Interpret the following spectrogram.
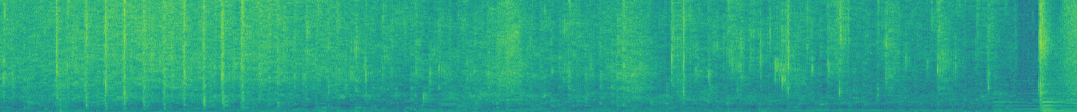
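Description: Swimming-pool water splashing and sloshing as a golden retriever wades through the shallow edge of the pool, a steady wash of water noise dotted with many small splashes and drips.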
